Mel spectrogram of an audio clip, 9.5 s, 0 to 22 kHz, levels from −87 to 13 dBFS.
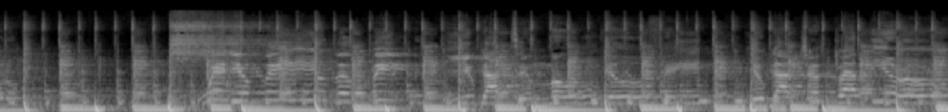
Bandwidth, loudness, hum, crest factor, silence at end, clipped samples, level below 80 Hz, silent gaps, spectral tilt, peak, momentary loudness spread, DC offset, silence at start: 15 kHz; -24 LUFS; none; 16 dB; 0 s; under 0.1%; -26 dBFS; none; -5 dB/octave; -6 dBFS; 4 LU; under 0.1%; 0 s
